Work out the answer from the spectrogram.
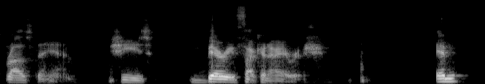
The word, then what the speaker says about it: Brosnahan: A lot of people, they look at her name and they don't know how to pronounce that name. It's Brosnahan.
